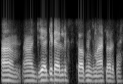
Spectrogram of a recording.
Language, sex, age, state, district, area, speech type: Telugu, male, 30-45, Andhra Pradesh, Srikakulam, urban, conversation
